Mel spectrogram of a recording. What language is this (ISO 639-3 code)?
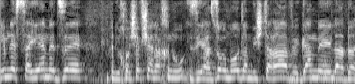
heb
